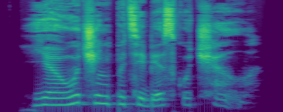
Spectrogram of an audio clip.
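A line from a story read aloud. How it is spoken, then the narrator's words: Mumble. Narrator (Russian): пробормотал он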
